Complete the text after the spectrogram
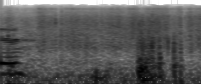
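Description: A plastic bag crinkles.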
